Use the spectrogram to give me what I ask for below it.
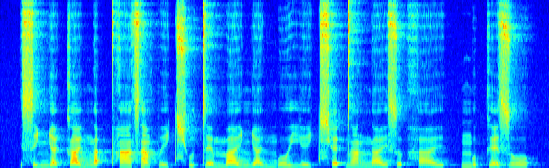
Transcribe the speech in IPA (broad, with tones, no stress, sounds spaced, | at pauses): sʰ ḛ˦˨ ɲ a̰˦˨ ɪ̯ k a̰˦˨ ɪ̯ ŋ ä˦ ʔ pʰ ã˦ s ã˦˨ p e˨ t͡ɕʰ ṵ˦˨ t ɛ̰˦˨ m a˦ ɪ̯ ɲ a˨ ɪ̯ m o˦ j e˨ t͡ɕʰ ɛ˦ ʔ d ã˦˨ ŋ a˦ ɪ̯ s ʊ˦ ʔ h a˦ ɪ̯ | ŋ o̰˦˨ k ɛ̰˦˨ z o˦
